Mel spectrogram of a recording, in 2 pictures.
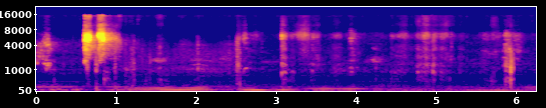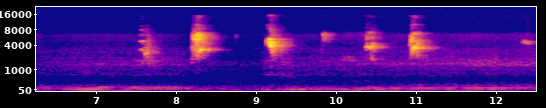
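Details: Pet cockatiel roaming through a house, uttering scattered high, brief chirps that come more often toward the end, among tapping and clicking noises from its movement.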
